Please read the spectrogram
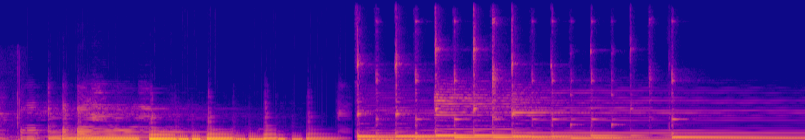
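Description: A phone ringtone plays on its own: a loud, melodic electronic tune of quick notes, then sustained buzzy tones that carry on steadily to the end with no talking.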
